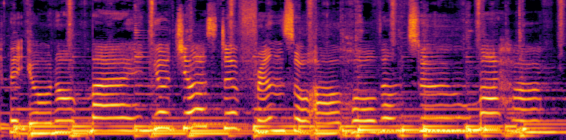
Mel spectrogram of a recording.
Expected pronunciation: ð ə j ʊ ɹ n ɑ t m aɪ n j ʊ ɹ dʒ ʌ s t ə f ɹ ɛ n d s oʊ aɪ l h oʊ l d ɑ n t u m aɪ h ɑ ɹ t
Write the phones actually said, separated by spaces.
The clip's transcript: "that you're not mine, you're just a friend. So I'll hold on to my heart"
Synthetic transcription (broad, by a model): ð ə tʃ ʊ l n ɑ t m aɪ j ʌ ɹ dʒ ʌ s t ə f ɹ ɛ n d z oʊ aɪ l h oʊ l d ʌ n t u m aɪ h ɑ ɹ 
